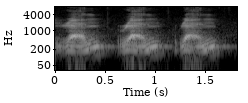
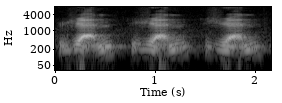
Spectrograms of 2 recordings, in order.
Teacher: The R sounds just a little bit like a Z, but in the back of your mouth. So make a Z sound, and then move your tongue all the way to the back of your mouth like you're trying to say a J sound.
